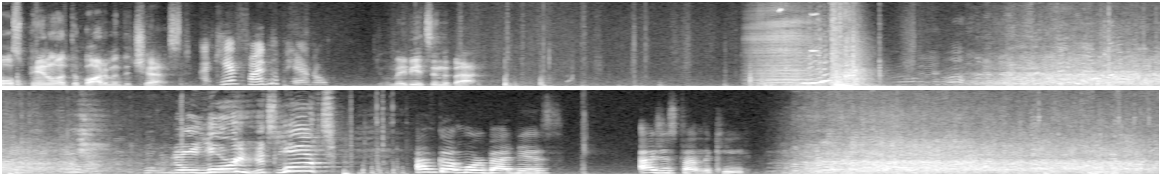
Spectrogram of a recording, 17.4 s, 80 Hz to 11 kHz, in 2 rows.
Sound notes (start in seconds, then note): 5.5 hinge squeaks; 6.7 audience laughter; 14.4 audience laughter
